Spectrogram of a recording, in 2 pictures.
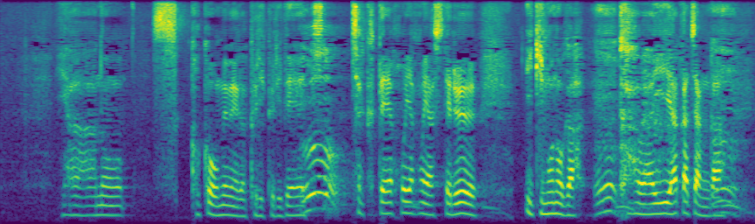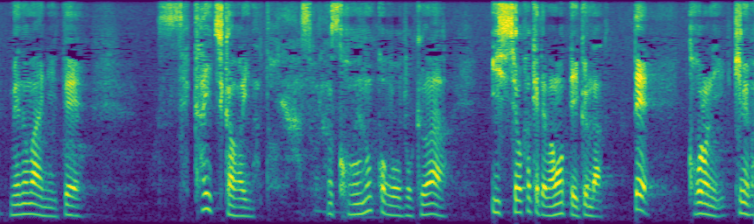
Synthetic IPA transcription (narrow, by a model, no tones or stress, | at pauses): jaːno̞ | sɨ̥ɡ̥ːo̞kɯ̟o̞me̞me̞ɡakɯ̟ɾʲikɯ̟ɾʲid̪e̞t͡ɕit͡ɕakɯ̟̥t̪e̞ho̞jaɦo̞jaɕi̥t̪e̞ɾɯ̟ | ikʲimo̞no̞ɡakʰaβaiːakat͡ɕãŋɡame̞no̞mae̞ɲ̟iːt̪e̞ | se̞̥kʰait͡ɕi̥kaβainat̪o̥mkʰo̞no̞ko̞ːbo̞kɯ̟βa | iɕːo̞ːkake̞t̪e̞mamo̞t̪ːe̞ikɯ̟̃nd̪aː | e̞ | ko̞ko̞ɾo̞ɲ̟ikʲime̞ma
